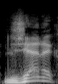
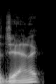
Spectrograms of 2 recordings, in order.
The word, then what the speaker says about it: Jannik: Congratulations to Jannik. And then Saturday. It's Yannick, but whatever. What is it? Yannick. But I think it's Yannick. I think that's how you pronounce his name.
